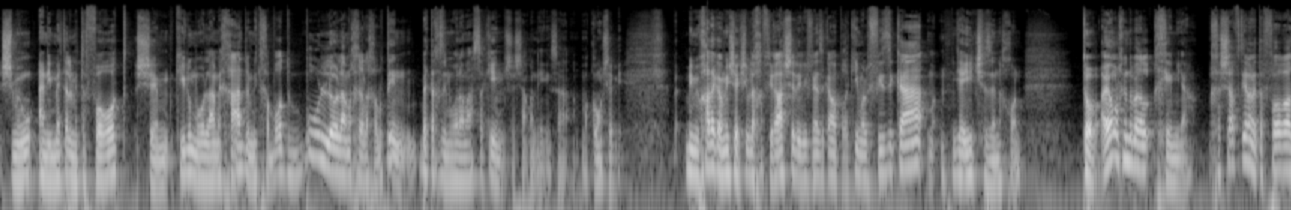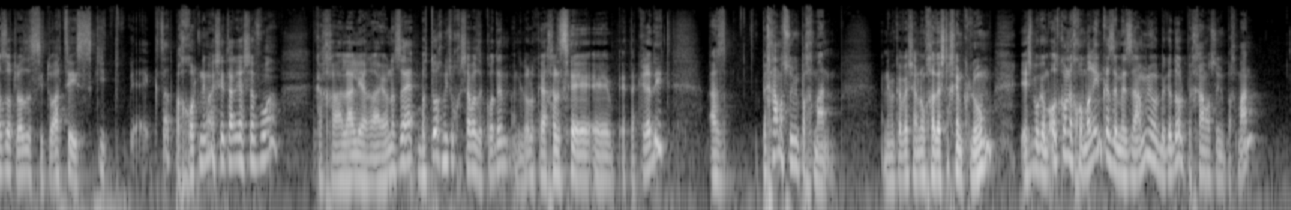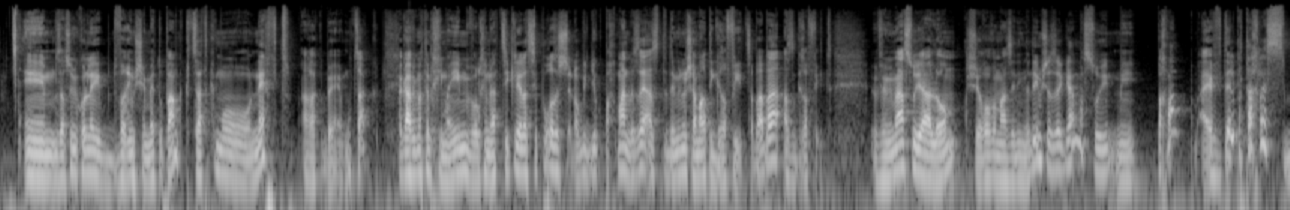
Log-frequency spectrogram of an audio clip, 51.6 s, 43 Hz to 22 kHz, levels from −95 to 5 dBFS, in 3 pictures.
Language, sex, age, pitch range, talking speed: English, male, 30-49, 105-140 Hz, 145 wpm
